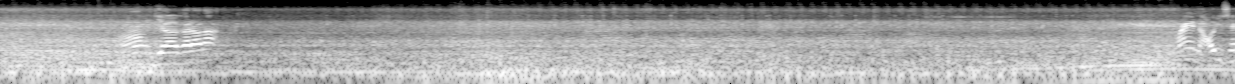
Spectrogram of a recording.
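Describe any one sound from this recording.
A small motorcycle engine idles steadily close by.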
